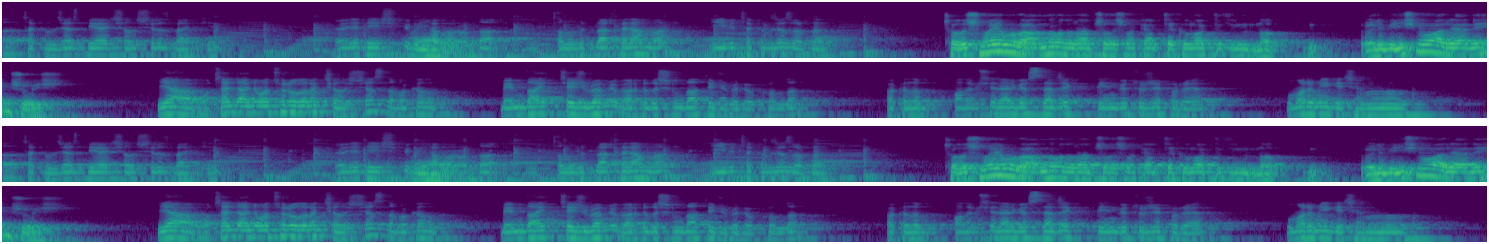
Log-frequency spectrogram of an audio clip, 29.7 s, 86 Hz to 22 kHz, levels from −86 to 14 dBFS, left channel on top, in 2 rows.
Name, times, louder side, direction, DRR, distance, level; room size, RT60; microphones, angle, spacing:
voice 1, 0.0-2.2 3.3-6.7 7.0-8.3 16.4-19.2 19.8-22.8 23.7-25.5 25.8-26.9 27.7-28.5, equal, ahead, 5 dB, 1.1 m, -32 dB
sound 1, 1.8-8.7, equal, 30° right, 1.5 m, -44 dB
voice 2, 4.0-4.7 9.4-12.7 13.0-13.2 13.6-15.4 28.4-29.0, left 1 dB, 40° left, 8 dB, 1.0 m, -25 dB
17.5 x 14.5 x 5.4 m, 1.2 s
head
